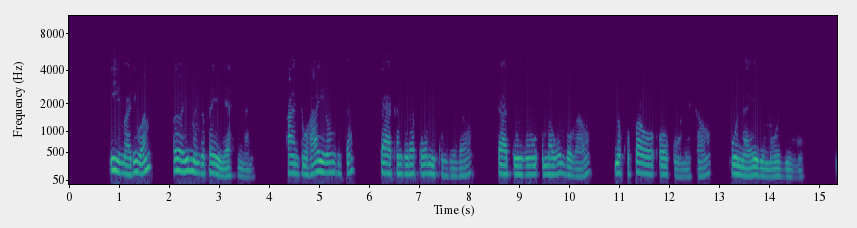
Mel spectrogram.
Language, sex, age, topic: Oshiwambo, male, 25-35, finance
